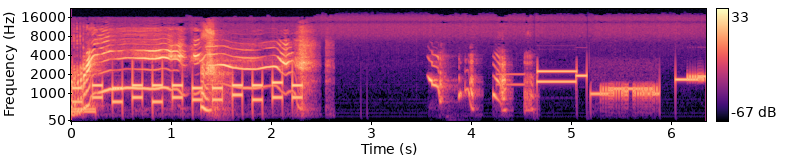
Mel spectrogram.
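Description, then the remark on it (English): A voice shrieks and warbles in imitation of a dial-up internet modem, then after a pause come quick electronic dialing chirps and steady high beeping tones of a dial-up modem starting its connection over a phone line. “can you please insert the dial-up sound?”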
